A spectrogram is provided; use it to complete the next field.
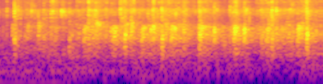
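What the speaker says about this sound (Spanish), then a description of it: "Un aplauso al Señor." Sustained applause from a church congregation, steady clapping with a few louder bursts, filling the whole moment without talk.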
